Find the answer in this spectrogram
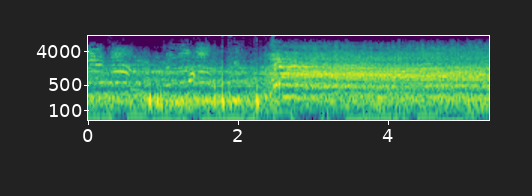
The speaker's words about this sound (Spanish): Celebración por todo lo alto, como escuchan, con muchos gritos, el de Piqué a la cámara de televisión, similar al que hizo Diego Armando Maradona en el Mundial del 94, y celebración por todo lo alto de toda la plantilla.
